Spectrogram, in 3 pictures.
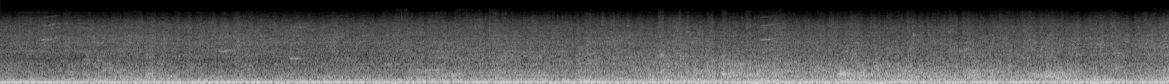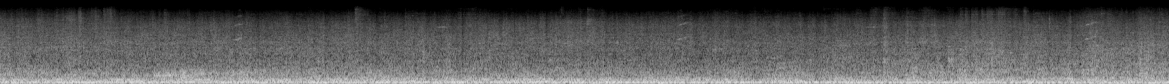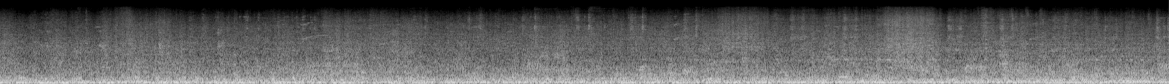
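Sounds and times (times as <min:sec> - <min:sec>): diesel passenger train rumbling: 0:00.0 - 0:35.0.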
